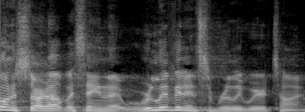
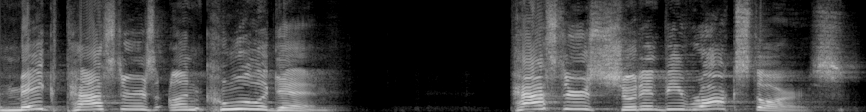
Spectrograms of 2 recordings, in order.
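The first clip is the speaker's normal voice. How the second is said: a bit louder, firm declamatory read; reading a statement aloud; 4 semitones higher, 3 dB louder than usual. Acted. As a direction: read the quoted message with conviction. Reads out a quoted message.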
